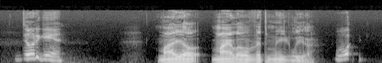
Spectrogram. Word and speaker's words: Ventimiglia: Ventimiglia. Do it again. Milo Ventimiglia.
